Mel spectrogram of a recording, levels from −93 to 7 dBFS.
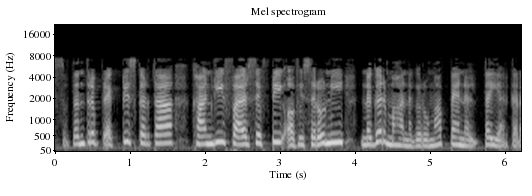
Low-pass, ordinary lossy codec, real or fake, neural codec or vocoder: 7.2 kHz; none; real; none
